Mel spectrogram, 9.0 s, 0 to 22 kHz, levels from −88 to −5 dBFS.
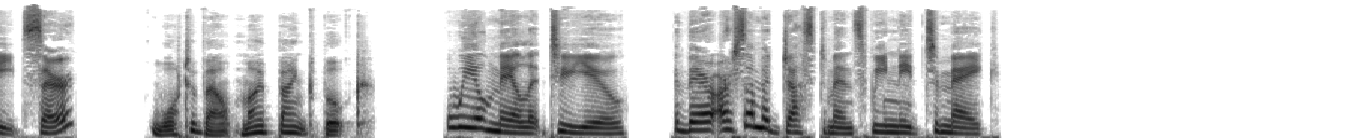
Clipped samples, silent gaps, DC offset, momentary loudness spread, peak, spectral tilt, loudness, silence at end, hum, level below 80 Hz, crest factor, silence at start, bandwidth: under 0.1%; 0.58-0.96 s, 2.55-2.81 s, 2.89-2.93 s, 4.21-4.41 s; under 0.1%; 9 LU; -4 dBFS; -4.5 dB/octave; -17 LUFS; 2.4 s; none; -44 dBFS; 14 dB; 0 s; 17.5 kHz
